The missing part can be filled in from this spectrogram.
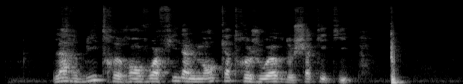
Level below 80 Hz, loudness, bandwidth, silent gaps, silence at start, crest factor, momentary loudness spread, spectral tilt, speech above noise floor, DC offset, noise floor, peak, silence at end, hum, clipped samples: -46 dBFS; -24 LUFS; 16.5 kHz; none; 0.55 s; 18 dB; 10 LU; -7 dB/octave; 39 dB; under 0.1%; -61 dBFS; -6 dBFS; 0.6 s; none; under 0.1%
